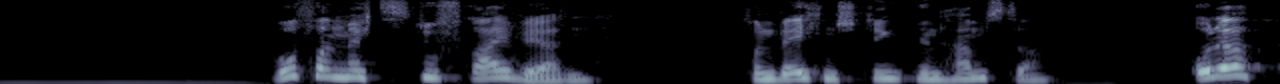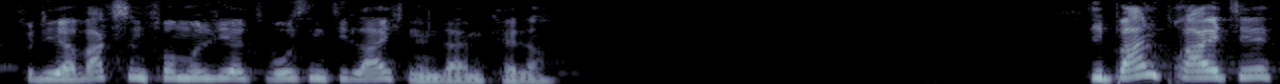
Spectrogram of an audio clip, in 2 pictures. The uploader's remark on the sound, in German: im Rangergottesdienst in der Life Church Ansbach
